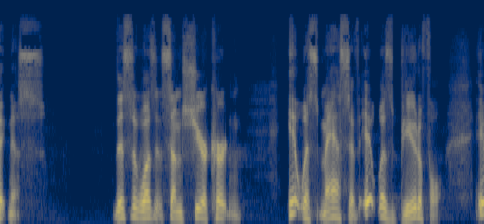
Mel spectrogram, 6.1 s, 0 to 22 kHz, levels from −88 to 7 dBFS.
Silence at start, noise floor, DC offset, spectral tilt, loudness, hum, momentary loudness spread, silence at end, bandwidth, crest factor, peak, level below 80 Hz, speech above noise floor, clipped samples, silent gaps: 0 s; -78 dBFS; under 0.1%; -5 dB/octave; -22 LUFS; none; 16 LU; 0 s; 16 kHz; 18 dB; -4 dBFS; -64 dBFS; 57 dB; under 0.1%; none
